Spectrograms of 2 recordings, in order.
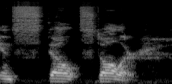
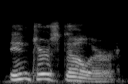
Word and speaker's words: Interstellar: it's going to be called the install staller Michael Klein oh what do you call the installer yeah i-n-t-e-r-s-t-e-l-l-a-r yeah that's a new movie that's not what it's called Interstellar Interstellar okay that's how you say it okay my bad but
